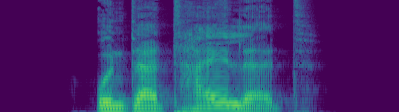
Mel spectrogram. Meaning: second-person plural subjunctive I of unterteilen
- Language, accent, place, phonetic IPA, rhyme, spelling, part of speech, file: German, Germany, Berlin, [ˌʊntɐˈtaɪ̯lət], -aɪ̯lət, unterteilet, verb, De-unterteilet.ogg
